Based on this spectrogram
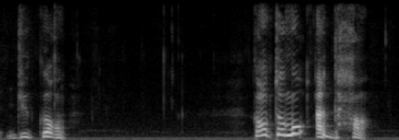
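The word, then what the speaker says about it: أضحى: Quant au mot Adha, il s'écrit en arabe avec en lettre finale le alif marsoura, donc avec la semi-voyelle Y, mais sans point en dessous et qui se prononce A.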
